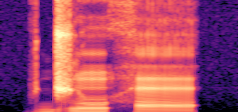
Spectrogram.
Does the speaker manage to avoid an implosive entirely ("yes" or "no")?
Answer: yes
